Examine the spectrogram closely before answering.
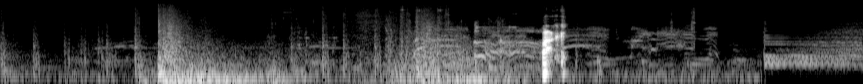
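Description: Gunfire and explosions from a video game crackle and boom.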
